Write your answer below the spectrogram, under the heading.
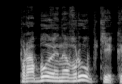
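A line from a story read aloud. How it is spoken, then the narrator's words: Shout. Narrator (Russian): крикнула Наоми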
